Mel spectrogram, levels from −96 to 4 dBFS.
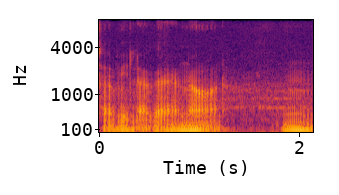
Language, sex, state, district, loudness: Hindi, male, Chhattisgarh, Jashpur, -19 LUFS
